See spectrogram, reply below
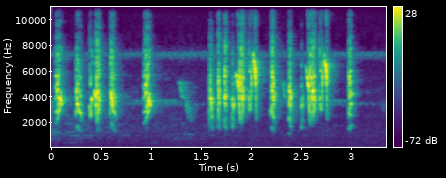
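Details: Long-tailed shrike song, meant to draw other shrikes into singing: rapid bursts of squeaky chattering notes, a brief lull in the middle, then more crowded chatter.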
